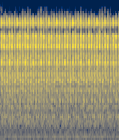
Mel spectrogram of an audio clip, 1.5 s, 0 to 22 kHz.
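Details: 2012 Nissan Maxima 3.5 L engine at steady idle, listened to with engine cover still on: fast, even metallic buzzing tick; later attributed to a loose intake bracket.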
